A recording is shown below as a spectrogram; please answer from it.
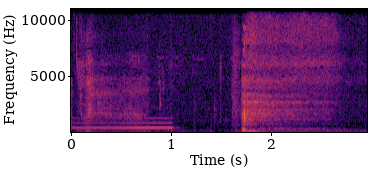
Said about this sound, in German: So, anrufen.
